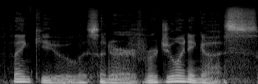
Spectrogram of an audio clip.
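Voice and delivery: public-radio host voice. Thanking the listener for joining, in a public radio voice. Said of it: "we need public radio voice for that".

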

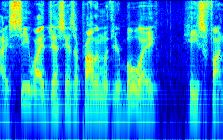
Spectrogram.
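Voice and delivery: normal talking voice

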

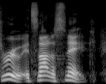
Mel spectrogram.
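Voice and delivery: ordinary delivery

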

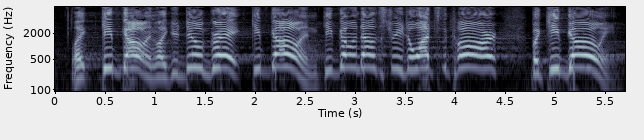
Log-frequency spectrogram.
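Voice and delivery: high, loud, encouraging yell.

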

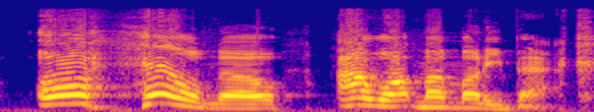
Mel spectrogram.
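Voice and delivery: high, drawn-out, livid, furious scream. Retelling how a row in the theater reacted: imitating people screaming. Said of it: "an entire row in my theater that screams".

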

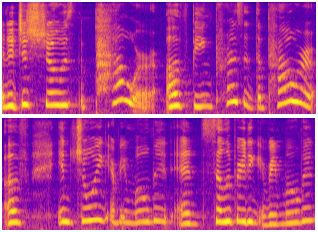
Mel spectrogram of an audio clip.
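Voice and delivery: tearful. Speaker retells a story that makes them cry every time, crying. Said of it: "I'm crying".

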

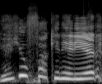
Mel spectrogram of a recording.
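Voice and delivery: put-on loud, high Boston accent. Imitating an actor slipping back into his accent: Mark Wahlberg Boston accent. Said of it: "then he would immediately drop it".

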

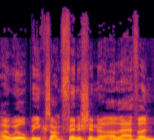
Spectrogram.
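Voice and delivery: mock big, loud voice. Retelling a man's answer to a greeting, imitating his big voice. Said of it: "he said it in this like big voice".

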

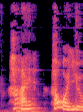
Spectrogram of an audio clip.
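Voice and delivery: put-on high, slow American accent. Retelling how a woman at the track greeted the speaker, American accent. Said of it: "with the American accent going on".

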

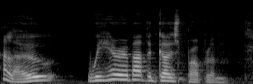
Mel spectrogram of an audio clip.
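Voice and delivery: very calming, soothing, reassuring voice. A ninja greets a frightened woman about her ghost problem, in his most calming voice. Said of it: "he said in his most calming voice".

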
